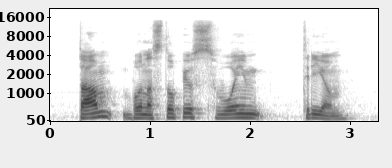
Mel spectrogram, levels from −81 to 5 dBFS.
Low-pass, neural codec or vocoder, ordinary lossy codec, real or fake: 14.4 kHz; vocoder, 44.1 kHz, 128 mel bands every 512 samples, BigVGAN v2; none; fake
